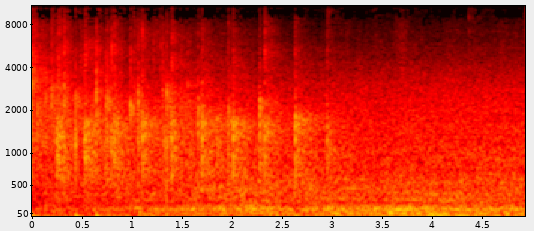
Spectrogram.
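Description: Audience clapping, thinning out after about three seconds, over a steady low hum.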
